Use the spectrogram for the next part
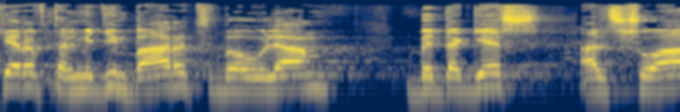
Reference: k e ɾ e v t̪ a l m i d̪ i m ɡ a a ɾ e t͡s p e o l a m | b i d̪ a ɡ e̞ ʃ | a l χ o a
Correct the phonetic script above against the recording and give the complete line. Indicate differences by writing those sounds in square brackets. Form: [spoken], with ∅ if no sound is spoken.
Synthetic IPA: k e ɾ e v t̪ a l m i d̪ i m [b] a a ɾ e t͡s [b] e o l a m | b [e] d̪ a ɡ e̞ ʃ | a l [ʃ] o a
